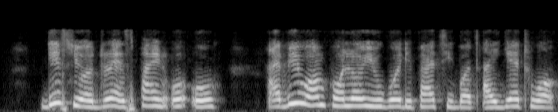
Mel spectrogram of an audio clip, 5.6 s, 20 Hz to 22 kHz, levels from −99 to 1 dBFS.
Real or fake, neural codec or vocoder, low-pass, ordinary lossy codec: fake; codec, 16 kHz, 4 kbps, FreqCodec, smaller model; 7.2 kHz; none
